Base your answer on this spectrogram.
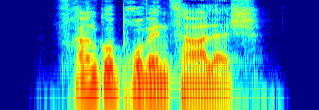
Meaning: Franco-Provençal (language)
- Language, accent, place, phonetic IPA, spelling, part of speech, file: German, Germany, Berlin, [ˈfʁaŋkopʁovɛnˌt͡saːlɪʃ], Frankoprovenzalisch, noun, De-Frankoprovenzalisch.ogg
